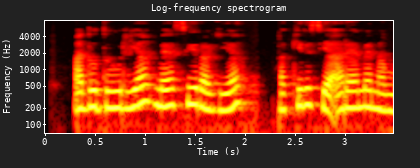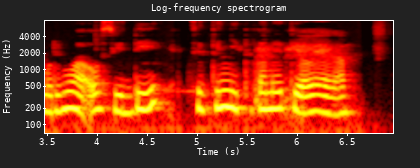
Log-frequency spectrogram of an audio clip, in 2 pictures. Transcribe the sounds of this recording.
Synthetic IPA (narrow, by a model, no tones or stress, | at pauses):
aðuðuːɾiamɛːsiɾaɣia | akiɾisjaʔaɾeamɛnamoɾimowaʔosidisitiɲituðanetiɛɛɣa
